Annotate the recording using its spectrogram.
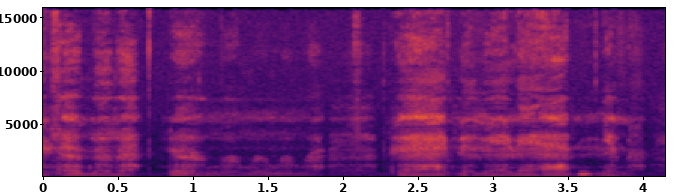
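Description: A child's voice making growling, wordless fight sound effects in about three stretches of vocalising.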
